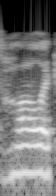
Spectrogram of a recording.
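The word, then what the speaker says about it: xxxHolic: I think it's just holic. I don't think you're supposed to pronounce the X's. I think it's just pronounced holic.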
